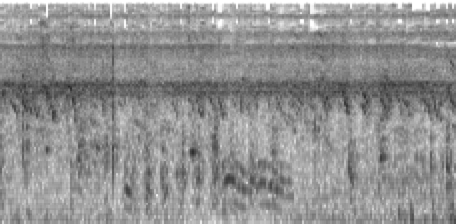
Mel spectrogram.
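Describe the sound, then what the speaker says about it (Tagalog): Newly hatched chicks and ducklings on a farm peep and cheep in a continuous, busy chorus, close by, with scattered chirps overlapping throughout and farmyard clucking mixed in. "Oh, maraming bagong sisiw."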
